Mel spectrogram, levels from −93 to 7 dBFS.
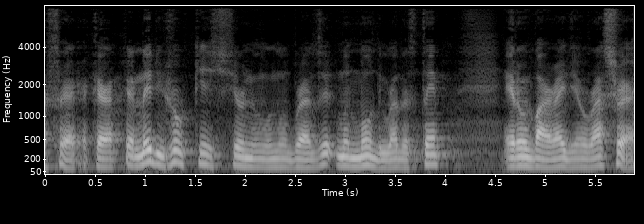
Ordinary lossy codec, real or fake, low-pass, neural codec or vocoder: none; fake; none; codec, 16 kHz, 0.5 kbps, FunCodec, trained on LibriTTS, 25 frames a second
